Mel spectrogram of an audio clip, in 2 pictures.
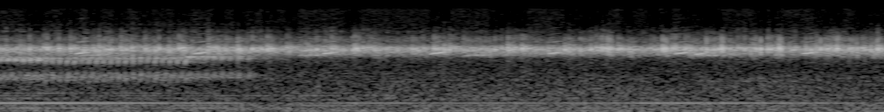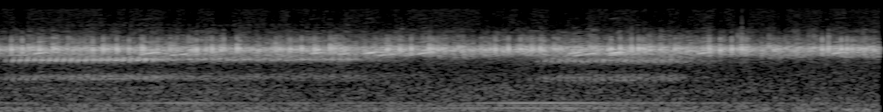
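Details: At night in a North Carolina swamp, many tree frogs keep up a shrill, seamless chorus; lower sustained calls break in three times, each lasting around one to two seconds.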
